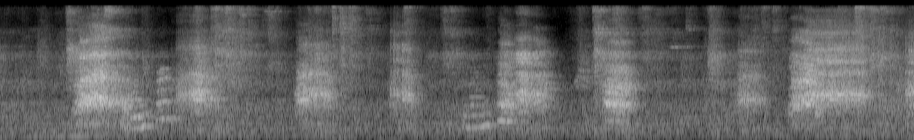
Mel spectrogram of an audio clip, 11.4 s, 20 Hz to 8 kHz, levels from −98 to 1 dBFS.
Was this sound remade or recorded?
recorded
